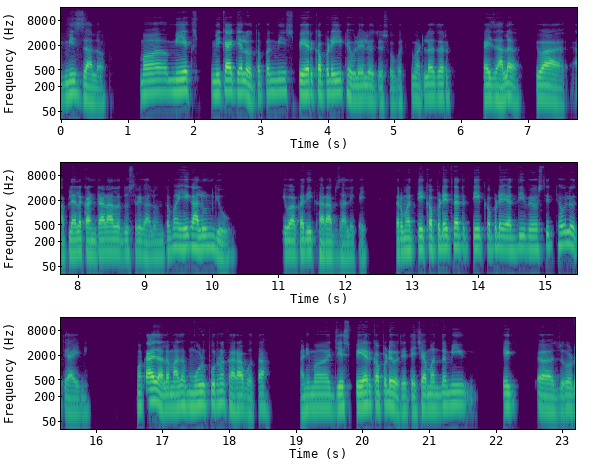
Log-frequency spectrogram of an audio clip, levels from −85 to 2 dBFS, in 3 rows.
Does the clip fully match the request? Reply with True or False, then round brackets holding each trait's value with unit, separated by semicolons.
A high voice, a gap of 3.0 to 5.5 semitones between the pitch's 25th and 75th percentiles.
False (115 Hz; 3.6 semitones)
